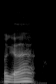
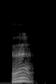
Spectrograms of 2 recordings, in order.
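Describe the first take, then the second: No difference in how they are said.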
